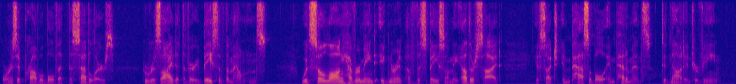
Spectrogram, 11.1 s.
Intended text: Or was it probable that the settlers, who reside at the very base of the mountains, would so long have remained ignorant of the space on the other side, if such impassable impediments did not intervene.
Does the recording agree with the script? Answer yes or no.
no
